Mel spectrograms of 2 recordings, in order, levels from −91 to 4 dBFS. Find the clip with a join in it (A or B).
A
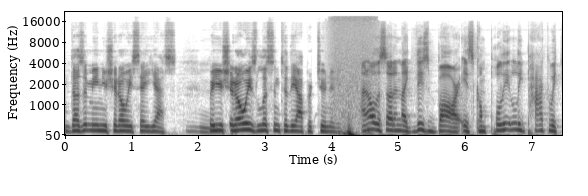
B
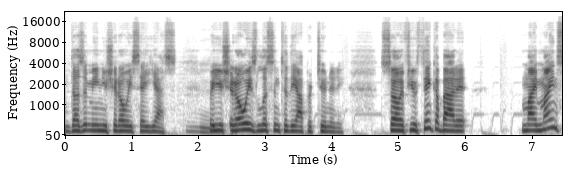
A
